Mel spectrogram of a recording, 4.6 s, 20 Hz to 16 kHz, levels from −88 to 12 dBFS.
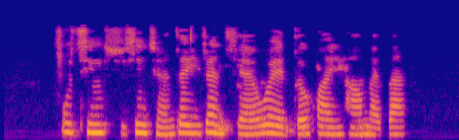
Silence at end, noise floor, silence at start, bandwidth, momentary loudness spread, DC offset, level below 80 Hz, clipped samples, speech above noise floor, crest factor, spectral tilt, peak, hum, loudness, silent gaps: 0.55 s; -65 dBFS; 0.55 s; 8.2 kHz; 8 LU; under 0.1%; -54 dBFS; under 0.1%; 50 dB; 14 dB; -5.5 dB/octave; -4 dBFS; none; -16 LUFS; none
